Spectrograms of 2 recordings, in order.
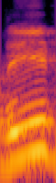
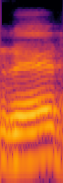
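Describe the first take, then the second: First: The vowel is a long ee sound. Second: The vowel is a short e sound. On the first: It is the present form of the verb. "इसको रीड पढ़ेंगे तो रीड" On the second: It is the past form of the verb. "हम रीड को third form या second form में रेड पढ़ सकते हैं"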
